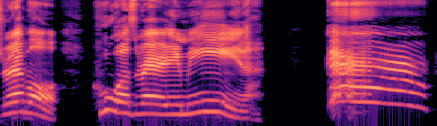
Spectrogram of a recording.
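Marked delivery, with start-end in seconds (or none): 2.7-3.6 high, slow evil growl; mock villain boast; hammed-up villain. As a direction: ham up the evil. Kids' comic villain voice.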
